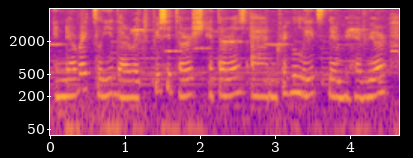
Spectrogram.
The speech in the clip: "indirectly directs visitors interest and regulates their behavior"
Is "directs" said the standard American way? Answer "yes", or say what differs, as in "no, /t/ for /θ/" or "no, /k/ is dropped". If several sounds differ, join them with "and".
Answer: no, /s/ is dropped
